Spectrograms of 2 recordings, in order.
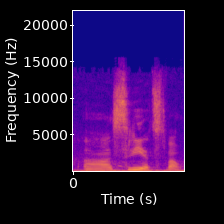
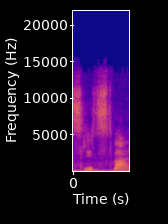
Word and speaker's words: средство: тех или иных слов например слова средство очень часто взрослые говорят средства не только дети мы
